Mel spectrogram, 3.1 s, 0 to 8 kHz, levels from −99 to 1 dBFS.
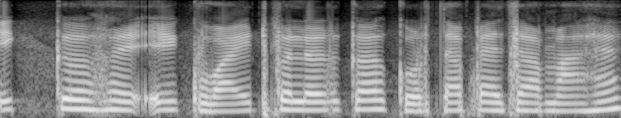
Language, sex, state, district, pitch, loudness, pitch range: Hindi, female, Uttar Pradesh, Jyotiba Phule Nagar, 210 Hz, -13 LUFS, 195-225 Hz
